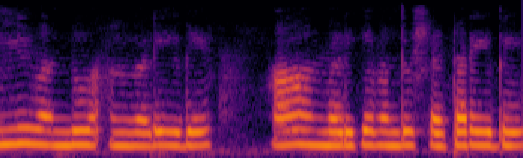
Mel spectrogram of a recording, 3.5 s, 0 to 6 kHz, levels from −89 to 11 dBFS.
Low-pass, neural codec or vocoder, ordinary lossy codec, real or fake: 5.4 kHz; codec, 44.1 kHz, 2.6 kbps, DAC; none; fake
